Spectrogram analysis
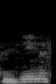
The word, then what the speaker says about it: Jeanette: Her name can be pronounced as Janet also. So I'll be using the pronunciation Janet.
